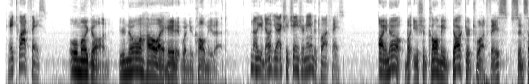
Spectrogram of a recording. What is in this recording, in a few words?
Commercial Giant Iron Rod; fake commercials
